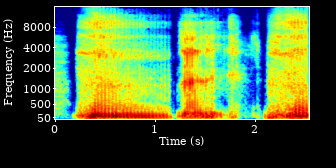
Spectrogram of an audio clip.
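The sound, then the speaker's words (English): A voice imitates a cartoon character's sleeping snore, three drawn-out rumbling bursts with flapping, buzzing lips, loud, separated by brief pauses. “You know that thing that like Droopy did in the cartoons where the the cartoon characters are sleeping and their lips are like”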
